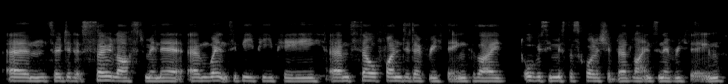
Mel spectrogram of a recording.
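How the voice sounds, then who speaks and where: A woman's voice: low voice, little pitch movement, a little fast, few pauses, lo-fi sound. A young woman, a pupil barrister speaking as a guest on an online panel, chatty with frequent ums and a self-deprecating tone. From South East London. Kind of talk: casual talk on an online panel.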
